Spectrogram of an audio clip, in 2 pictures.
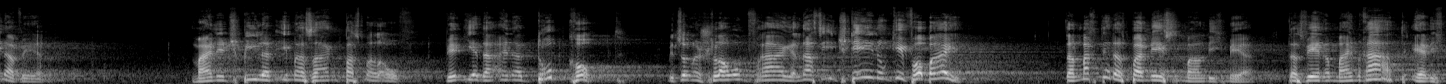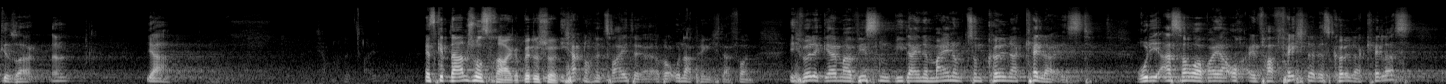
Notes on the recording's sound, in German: Zum ersten Mal live auf der Bühne. In der Glashalle der Sparkasse Wuppertal vor mehr als 200 Gästen getalkt.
